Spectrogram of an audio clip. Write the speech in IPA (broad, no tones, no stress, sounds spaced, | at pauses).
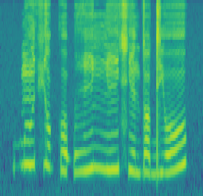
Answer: ɓ ũ ç ɔ k o ʔ ɦ i ɲ ĩ ɕ ĩ d ɾ ɔ d j o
